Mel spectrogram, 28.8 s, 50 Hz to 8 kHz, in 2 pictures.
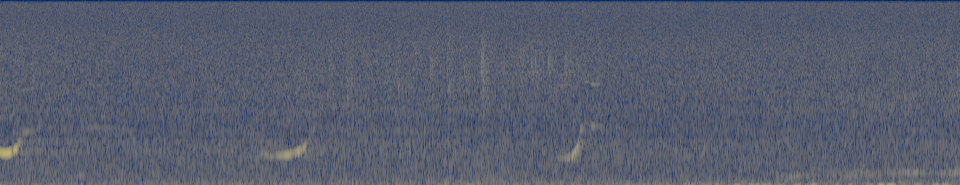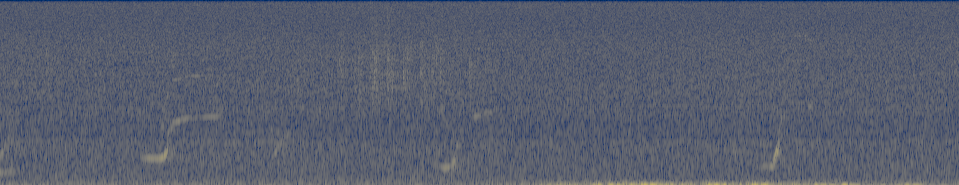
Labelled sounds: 0.3	0.5	humpback whale, 0.80 to 0.96 kHz
8.7	9.0	humpback whale, 0.80 to 2.1 kHz
16.9	17.8	humpback whale, 0.83 to 2.3 kHz

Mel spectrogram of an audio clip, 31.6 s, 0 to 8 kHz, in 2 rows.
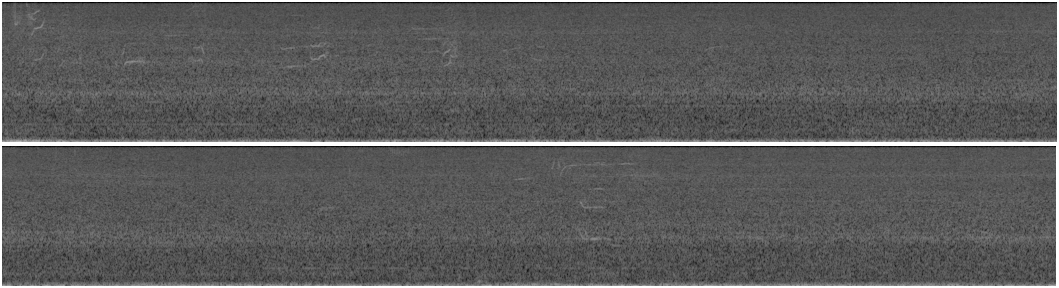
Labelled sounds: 1.7	2.1	killer whale, southern resident, 1.7 to 2.9 kHz
4.5	5.0	killer whale, southern resident, 1.5 to 4.5 kHz
6.1	6.9	killer whale, southern resident, 2.0 to 4.5 kHz
24.4	24.9	killer whale, southern resident, 1.0 to 4.1 kHz

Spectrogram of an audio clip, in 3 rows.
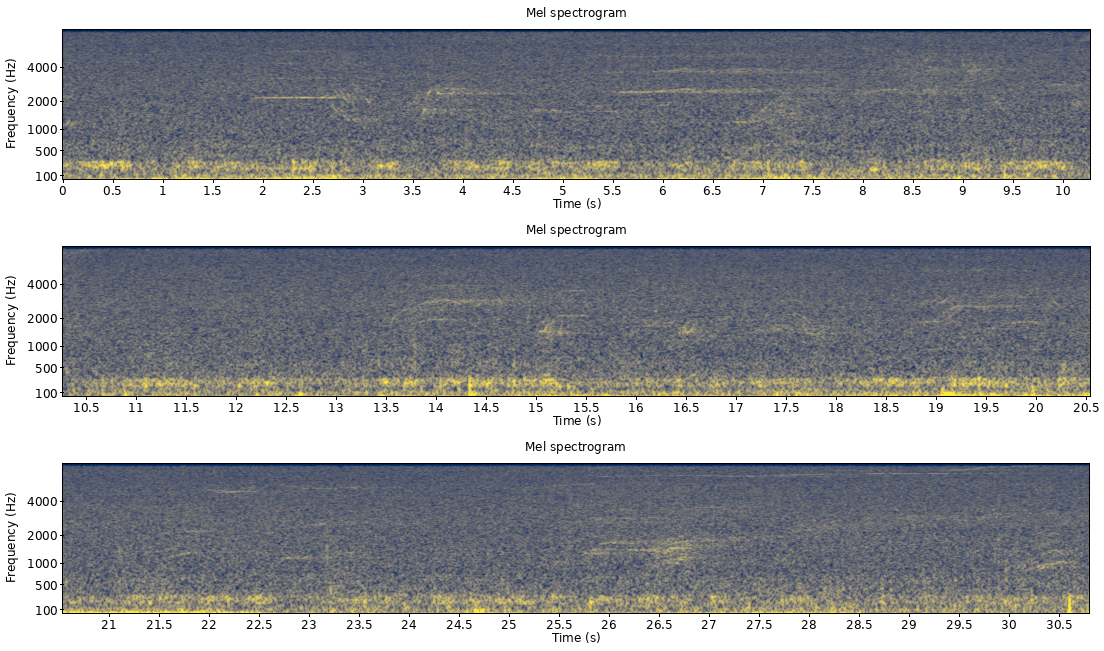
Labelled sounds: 2.0	3.0	killer whale, 1.3 to 2.3 kHz

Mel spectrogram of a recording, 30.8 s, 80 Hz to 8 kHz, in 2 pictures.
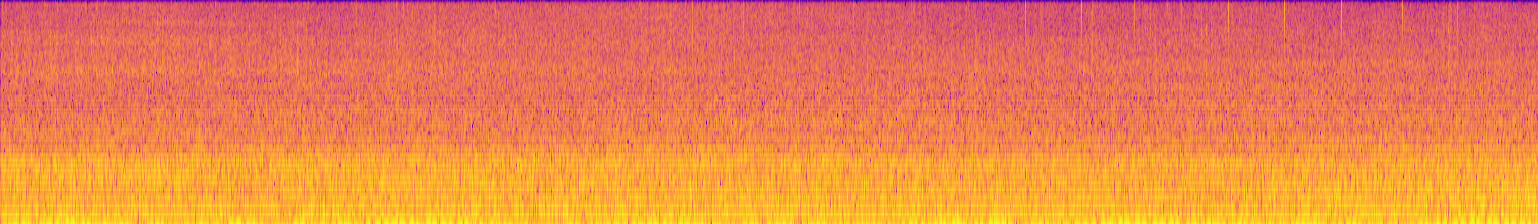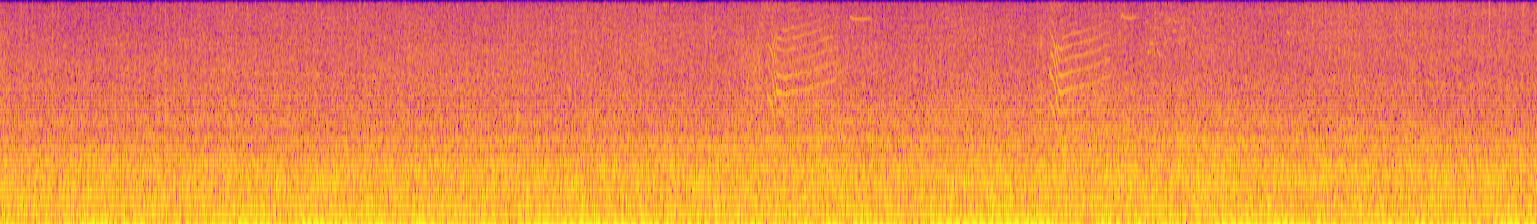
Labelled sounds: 22.6	24.2	killer whale, southern Alaska resident, 0.85 to 8.0 kHz
25.8	26.6	killer whale, southern Alaska resident, 0.74 to 8.0 kHz

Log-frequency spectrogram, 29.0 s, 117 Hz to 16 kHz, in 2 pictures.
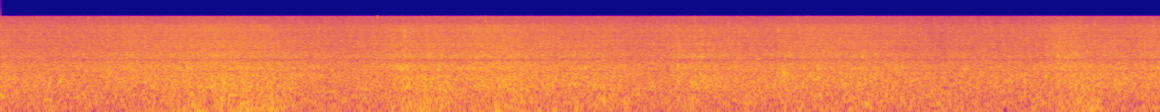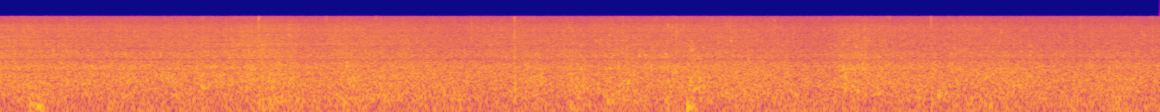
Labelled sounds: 8.6	8.9	water noise, 1.2 to 1.6 kHz

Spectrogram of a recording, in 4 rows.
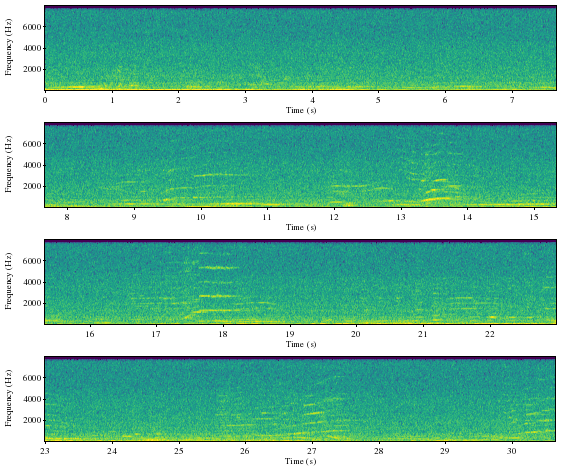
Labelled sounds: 8.8	9.0	humpback whale, 2.4 to 2.5 kHz
9.5	10.5	humpback whale, 0.80 to 3.2 kHz
11.9	13.9	humpback whale, 0.80 to 5.3 kHz
17.5	18.2	humpback whale, 1.1 to 5.5 kHz
21.3	21.8	humpback whale, 1.4 to 2.6 kHz
22.8	23.2	humpback whale, 3.4 to 3.6 kHz
25.7	26.4	humpback whale, 1.4 to 2.2 kHz
26.7	27.5	humpback whale, 0.80 to 4.2 kHz
30.1	30.6	humpback whale, 0.80 to 2.8 kHz

